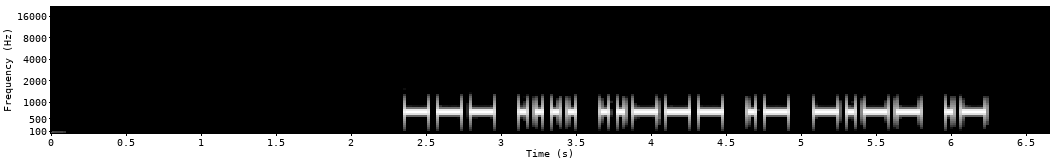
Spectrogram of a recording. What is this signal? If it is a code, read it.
Morse code, heard as a keyed tone, about 22 wpm, 700 Hz. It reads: OH2AYA
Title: DXCC-100 Call Signs - 6 Characters - 22wpm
